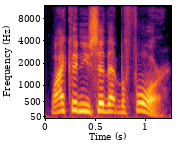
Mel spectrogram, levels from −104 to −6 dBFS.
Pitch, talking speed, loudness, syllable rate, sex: 185 Hz, 285 wpm, -17 LUFS, 7.0 syllables/s, male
